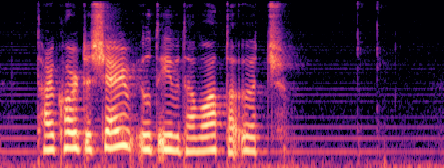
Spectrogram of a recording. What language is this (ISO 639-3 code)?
fao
